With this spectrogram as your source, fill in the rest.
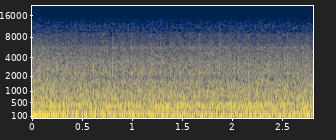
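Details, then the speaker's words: Nissan 200SX (S12), about 40-year-old single overhead cam turbo petrol engine, idling lumpy and uneven as cylinder 2 intermittently misfires, between spells of smooth running; owner hopes fuel-system cleaner will free injectors. "Last time, we determined that the 200 runs like occasional garbage. As you can hear, it occasionally runs spectacularly well."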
